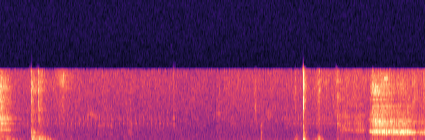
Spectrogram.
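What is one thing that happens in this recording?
A metal turntable ring clicks softly as it is shifted on a board.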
